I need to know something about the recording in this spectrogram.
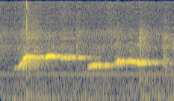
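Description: Two long whistled notes. The first glides quickly up and is held, then tapers off. The second comes in lower just before the first ends, steps up and is held.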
